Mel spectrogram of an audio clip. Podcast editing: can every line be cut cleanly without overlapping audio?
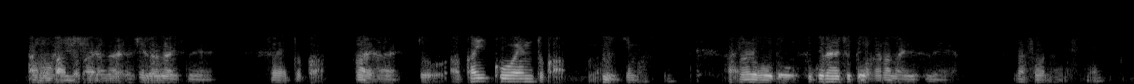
No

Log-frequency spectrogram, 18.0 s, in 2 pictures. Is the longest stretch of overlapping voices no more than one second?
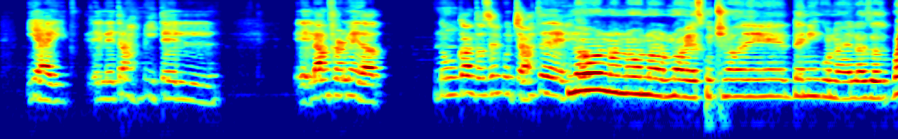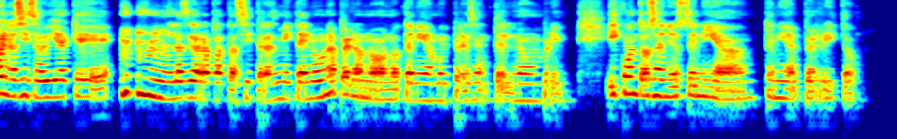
Yes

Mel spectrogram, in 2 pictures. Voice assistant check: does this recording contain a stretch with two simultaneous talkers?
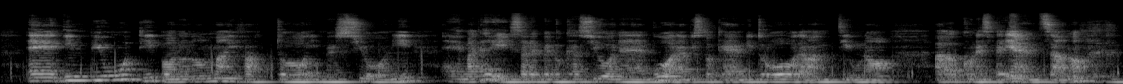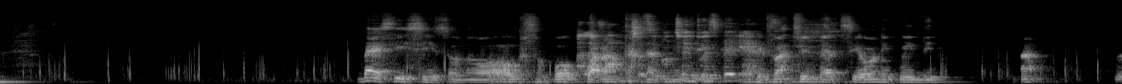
Yes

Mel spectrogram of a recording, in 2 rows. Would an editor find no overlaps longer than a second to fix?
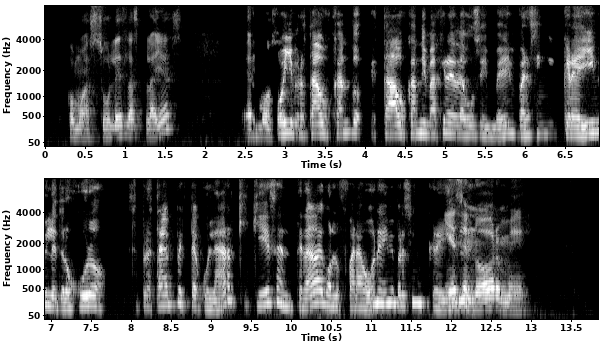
Yes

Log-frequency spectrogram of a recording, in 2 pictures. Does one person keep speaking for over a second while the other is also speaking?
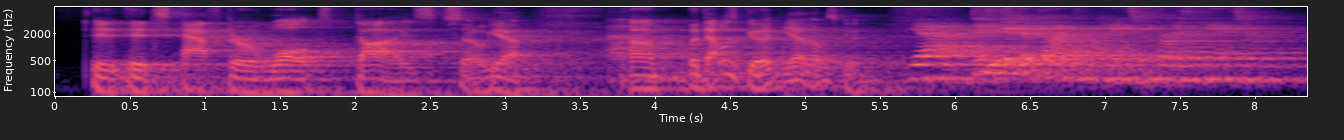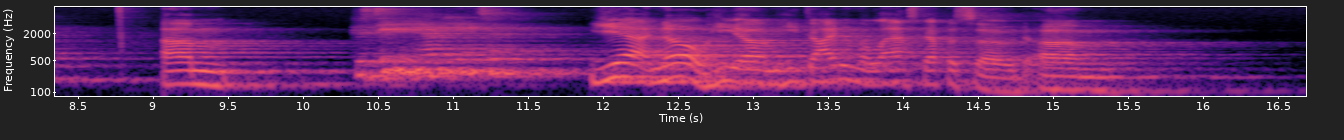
No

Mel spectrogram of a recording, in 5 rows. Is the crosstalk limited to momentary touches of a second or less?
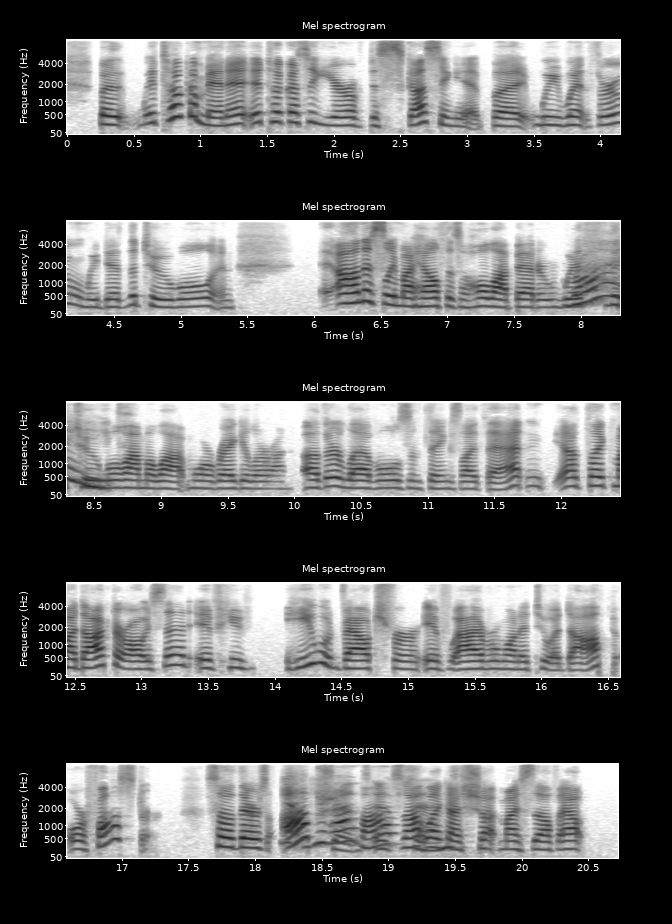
No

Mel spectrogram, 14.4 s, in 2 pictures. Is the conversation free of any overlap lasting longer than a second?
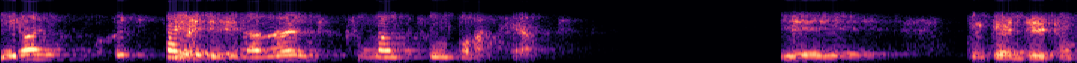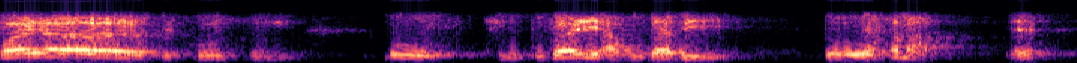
Yes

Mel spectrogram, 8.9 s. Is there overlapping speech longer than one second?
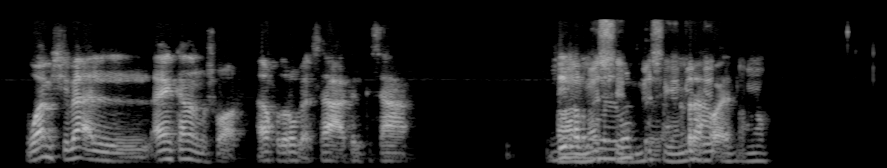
Yes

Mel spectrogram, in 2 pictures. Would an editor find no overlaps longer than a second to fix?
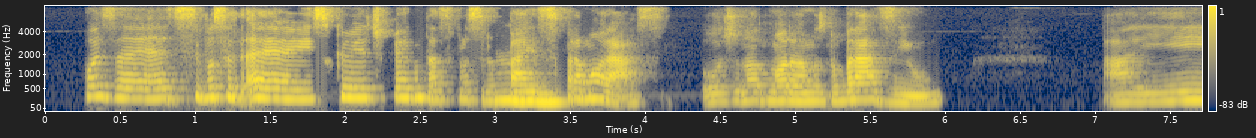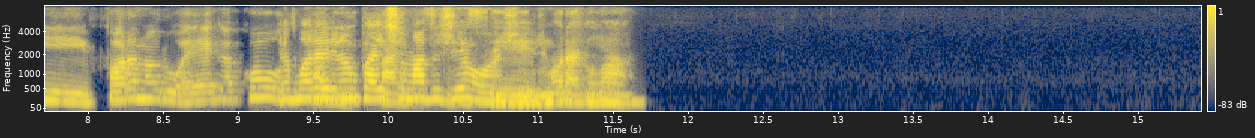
No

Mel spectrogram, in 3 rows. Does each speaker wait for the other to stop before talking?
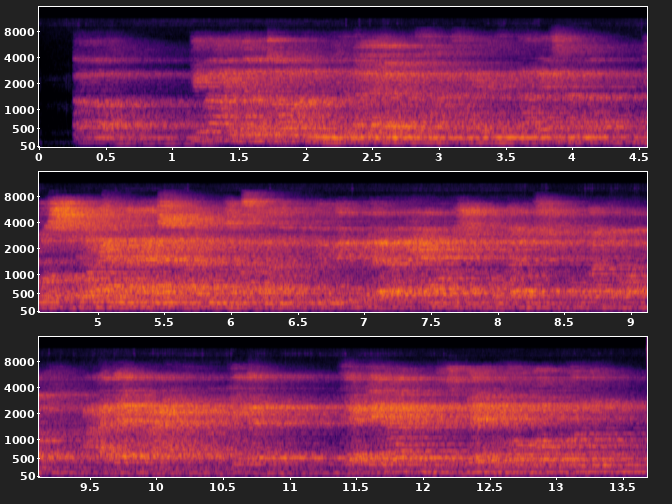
No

